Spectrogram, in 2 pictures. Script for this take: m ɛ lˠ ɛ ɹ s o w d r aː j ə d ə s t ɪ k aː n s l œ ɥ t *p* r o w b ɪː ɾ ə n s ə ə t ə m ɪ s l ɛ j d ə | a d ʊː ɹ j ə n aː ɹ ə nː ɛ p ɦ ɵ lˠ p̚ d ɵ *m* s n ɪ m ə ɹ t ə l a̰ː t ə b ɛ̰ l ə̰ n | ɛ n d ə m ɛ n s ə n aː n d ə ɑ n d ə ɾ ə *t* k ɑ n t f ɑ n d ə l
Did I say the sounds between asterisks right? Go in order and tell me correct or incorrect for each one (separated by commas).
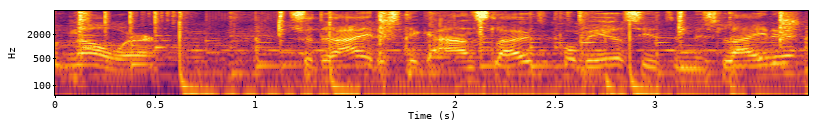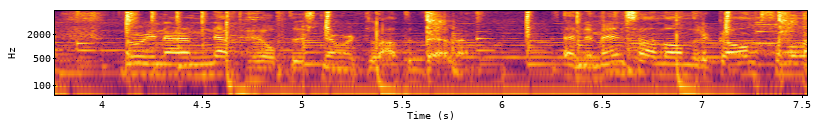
correct, incorrect, incorrect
